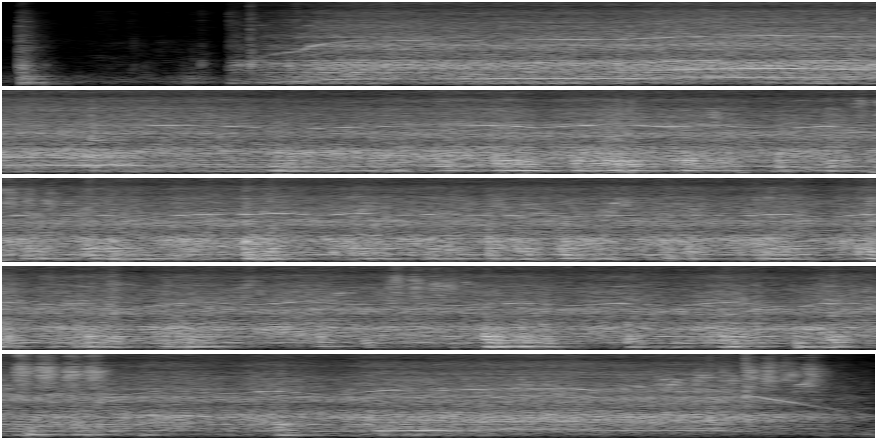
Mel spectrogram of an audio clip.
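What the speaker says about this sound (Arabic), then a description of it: "طبعا بفضل اضرب فيها لغايه اما البيضايه تختفي" An electric mixer beats cake batter after an egg and vanilla go in, giving a loud, steady motor whine that holds for the whole stretch with slight shifts in pitch as the beaters work and no talk over it.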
